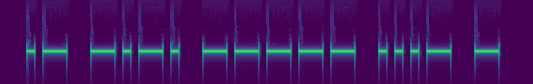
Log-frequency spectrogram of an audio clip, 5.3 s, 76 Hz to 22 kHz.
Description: Morse code, heard as a keyed tone, about 15 wpm, 700 Hz. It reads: AC0VT
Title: USA Call Signs - 5 Characters - Repeated 2x - 15wpm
